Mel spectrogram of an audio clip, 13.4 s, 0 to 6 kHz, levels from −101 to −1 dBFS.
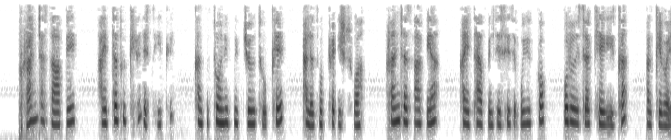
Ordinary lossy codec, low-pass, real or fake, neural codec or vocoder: MP3, 24 kbps; 5.4 kHz; fake; codec, 16 kHz in and 24 kHz out, 0.6 kbps, FocalCodec, streaming, 4096 codes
